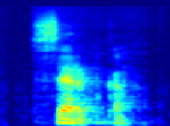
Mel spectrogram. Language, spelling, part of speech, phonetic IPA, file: Ukrainian, сербка, noun, [ˈsɛrbkɐ], LL-Q8798 (ukr)-сербка.wav
- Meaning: female equivalent of серб (serb): Serb, Serbian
